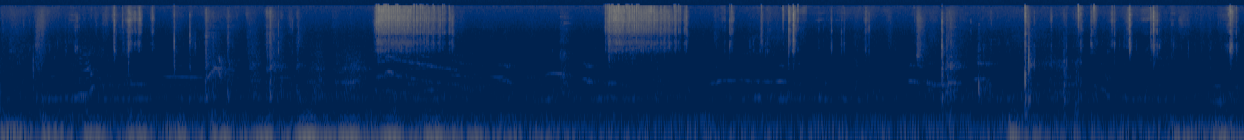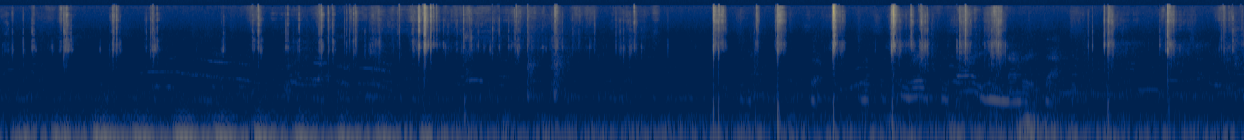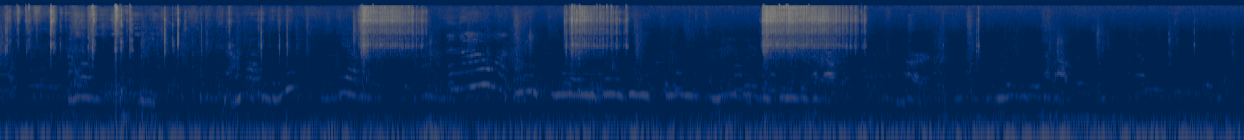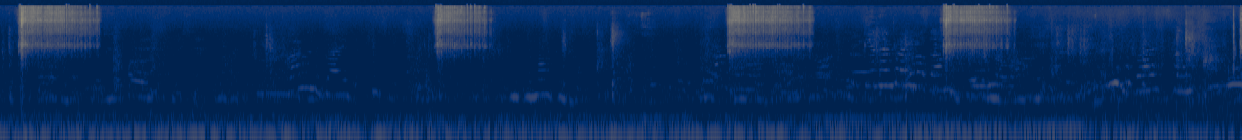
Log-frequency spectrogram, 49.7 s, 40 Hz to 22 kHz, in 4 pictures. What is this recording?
spinning racecar wheels, part 2
one in a series of recordings taken at a toy store in palo alto.
acceleration, exponential-velocity, metal, race-car, racecar, spinning, toy, toy-store, wheels, whirring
